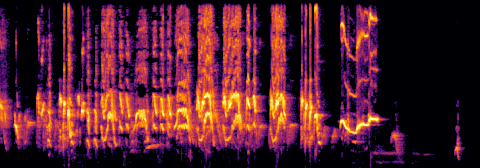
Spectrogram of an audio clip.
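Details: Oriental magpie-robin in forest-voice training song, a fast rippling run of high chattering trills, then a sharp upward-sweeping whistle and a lone soft note after a pause.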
